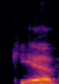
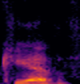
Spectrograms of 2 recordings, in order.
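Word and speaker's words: Kyiv: russia or ukraine actually kiev kiev is how everyone i've heard pronounce it and i have friends from there i've been together twice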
